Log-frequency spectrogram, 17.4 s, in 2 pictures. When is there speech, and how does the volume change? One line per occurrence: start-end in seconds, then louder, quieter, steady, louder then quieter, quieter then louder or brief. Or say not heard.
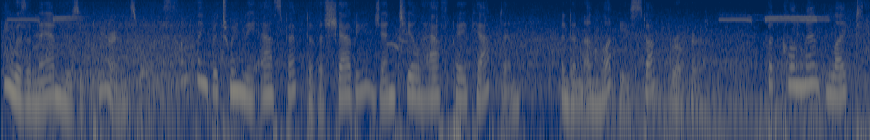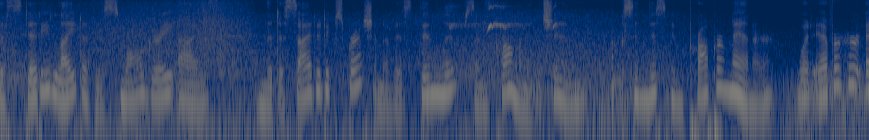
0.0-17.3 steady.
